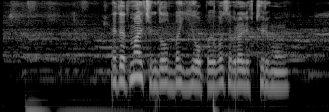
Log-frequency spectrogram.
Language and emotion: Russian, angry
